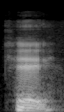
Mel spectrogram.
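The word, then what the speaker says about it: け: Here's another kana with a picture representation, and the pronunciation comes from the middle of the word skate. This kana is pronounced kei.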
